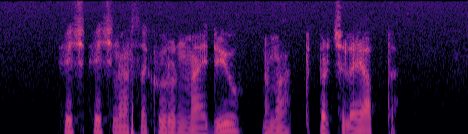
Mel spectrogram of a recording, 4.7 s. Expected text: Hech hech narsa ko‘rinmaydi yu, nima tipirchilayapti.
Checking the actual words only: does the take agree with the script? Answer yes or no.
yes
